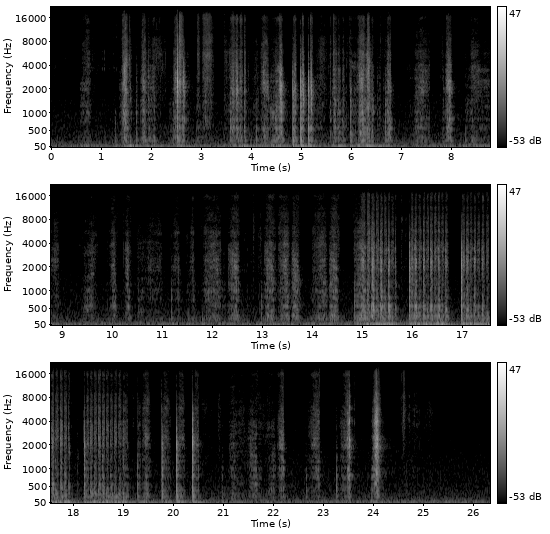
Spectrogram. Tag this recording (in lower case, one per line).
writing
domestic sounds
